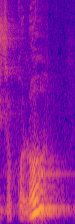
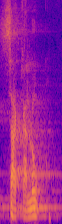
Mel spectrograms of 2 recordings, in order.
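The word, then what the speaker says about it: Sokolow: Me dice, "Socoló." Socoló. Sí, es que no has visto eso, dice, no se dice socoló, se dice saca loco.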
